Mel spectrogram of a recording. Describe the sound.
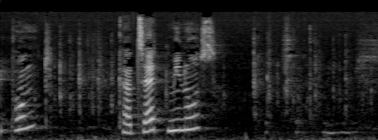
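Rapid clicking of keys as someone types a web address on a computer keyboard, fairly quiet, with a person speaking over the first half before the typing continues on its own.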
